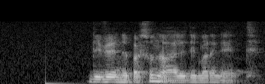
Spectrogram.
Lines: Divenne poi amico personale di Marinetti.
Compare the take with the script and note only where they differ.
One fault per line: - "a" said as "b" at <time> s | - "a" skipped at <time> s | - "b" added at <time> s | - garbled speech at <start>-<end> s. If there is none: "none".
- "poi amico" skipped at 1.3 s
